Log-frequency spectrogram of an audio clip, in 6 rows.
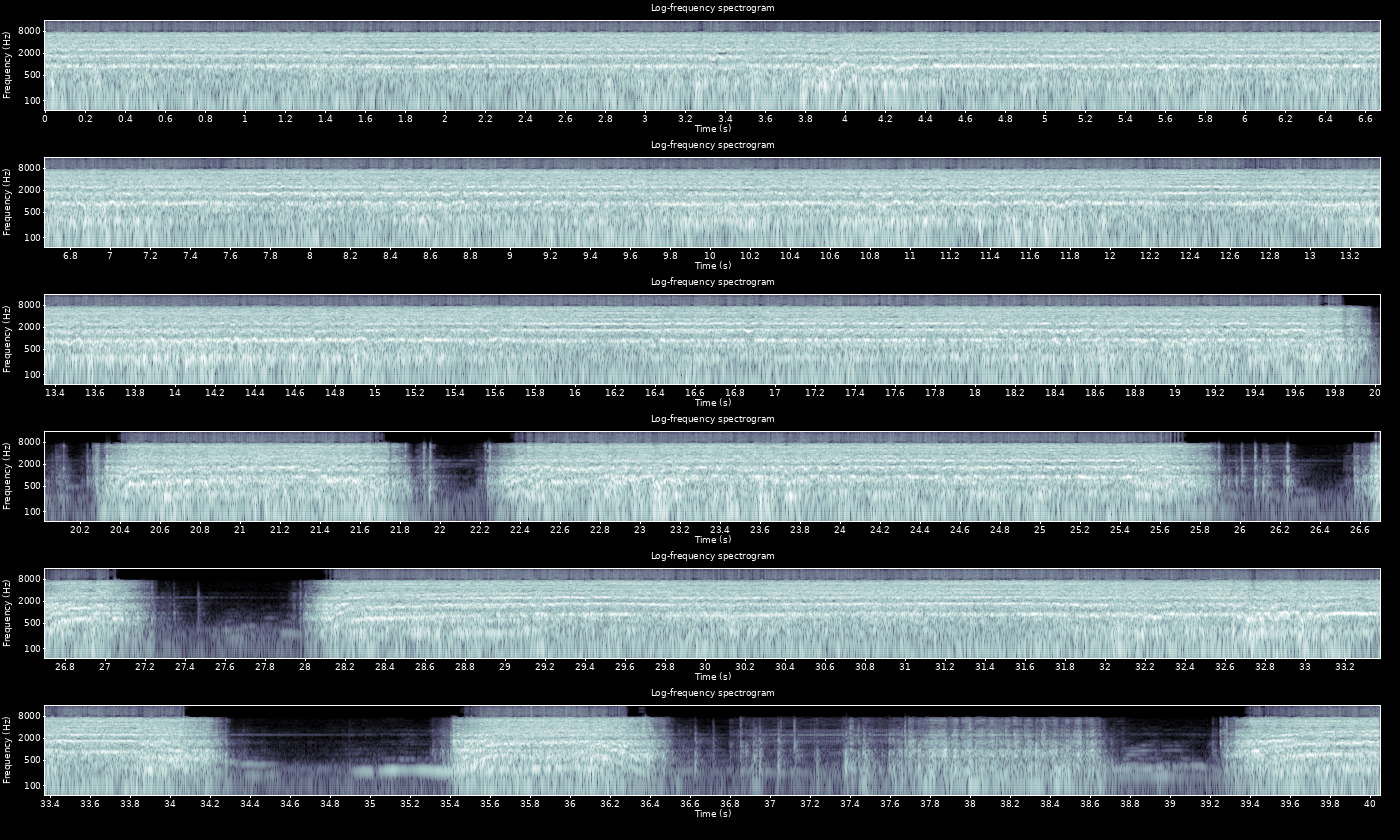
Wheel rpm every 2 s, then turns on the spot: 230, 230, 230, 230, 220, 230, 220, 230, 210, 180, 120, 160, 170, 30, 190, 230, 200, 50, 30, 50.
26-28 36-38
